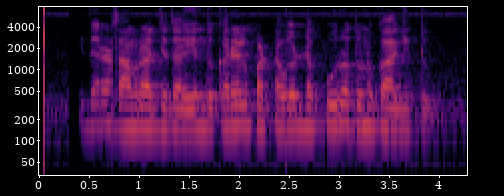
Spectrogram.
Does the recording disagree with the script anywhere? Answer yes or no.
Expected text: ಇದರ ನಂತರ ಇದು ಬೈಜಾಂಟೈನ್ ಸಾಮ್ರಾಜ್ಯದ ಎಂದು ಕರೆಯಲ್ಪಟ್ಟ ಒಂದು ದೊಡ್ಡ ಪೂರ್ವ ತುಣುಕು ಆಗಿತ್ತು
yes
